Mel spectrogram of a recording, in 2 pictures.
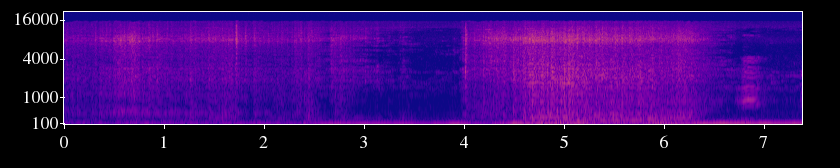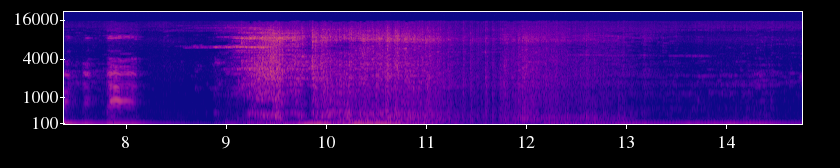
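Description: Light truck engine running under load inside the cab while the driver changes gear: the engine note falls away and goes briefly quiet about eight and a half seconds in as the shift is made, then picks up again as the truck pulls in the new gear.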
